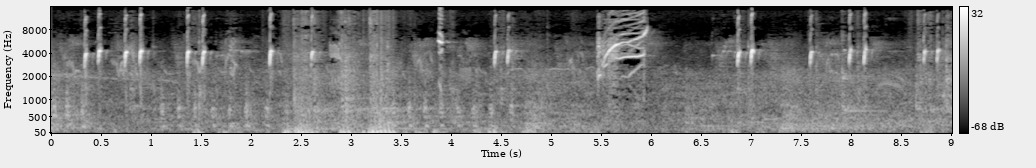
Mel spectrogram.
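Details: Repeated sharp doubled 'pit pit' chips from a female goldfinch, given to excite males and tutor young birds, plus a brief squeaky sweeping sound midway and low rustling.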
